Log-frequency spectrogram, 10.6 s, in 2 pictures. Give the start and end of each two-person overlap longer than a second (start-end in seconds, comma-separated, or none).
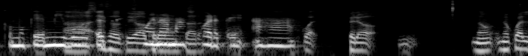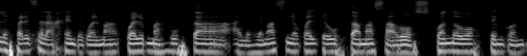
0.6-2.1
